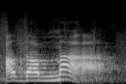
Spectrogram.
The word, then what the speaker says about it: adam: closely related to that 'adamah'. Now I don't know if you've done vowel pointings. A D M. The vowels aren't put here they're put underneath this is long a long a - 'adam' the word for soil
